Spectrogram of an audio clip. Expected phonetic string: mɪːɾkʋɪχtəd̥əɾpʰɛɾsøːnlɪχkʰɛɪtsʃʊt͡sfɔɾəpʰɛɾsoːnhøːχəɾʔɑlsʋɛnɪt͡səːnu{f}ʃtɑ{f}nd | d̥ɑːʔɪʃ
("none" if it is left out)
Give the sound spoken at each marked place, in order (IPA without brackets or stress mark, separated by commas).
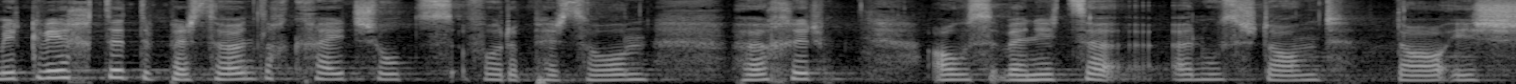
s, none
